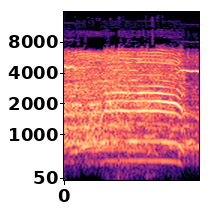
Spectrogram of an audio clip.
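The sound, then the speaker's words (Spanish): A crowd cheers and applauds loudly and steadily for a couple in love, a dense wash of voices and clapping with a few high shouts rising above it, easing off slightly at the very end. “Un aplauso para esta pareja que está enamorada.”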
